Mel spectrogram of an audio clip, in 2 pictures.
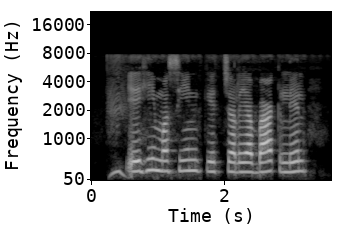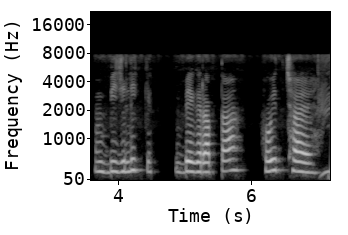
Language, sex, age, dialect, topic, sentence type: Maithili, female, 18-24, Southern/Standard, agriculture, statement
